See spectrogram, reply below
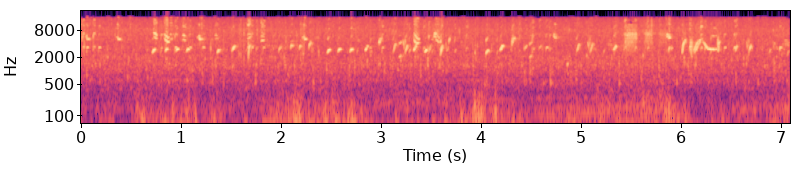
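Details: A goldfinch twitters among water drops at a waterfall. Thin, high, scattered chirps and trills are set against a slightly stronger low rumble of flowing water.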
